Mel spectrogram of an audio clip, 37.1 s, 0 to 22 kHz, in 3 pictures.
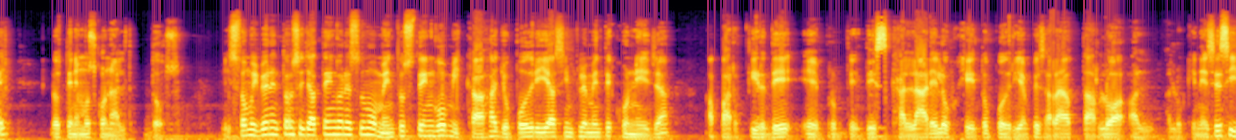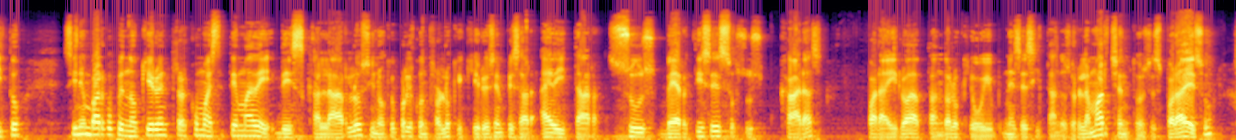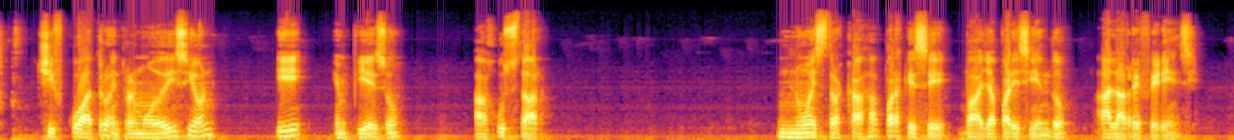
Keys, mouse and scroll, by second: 0.1 alt+2, 1.6 alt+4, 2.8 middle click, 3.0 middle click, 5.4 click, 12.1 click, 13.3 click, 14.4-15.6 drag, 16.7-17.9 drag, 18.7 scroll up 1, 19.5 scroll up 1, 25.6 shift+click, 27.3 click, 28.8 click, 30.0 click, 31.7 click, 33.0-33.6 drag, 33.9 click, 34.9 click, 36.3 click.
